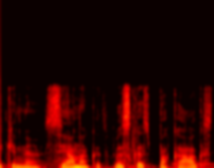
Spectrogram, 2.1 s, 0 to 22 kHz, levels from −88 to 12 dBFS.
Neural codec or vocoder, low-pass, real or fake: none; 10.8 kHz; real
